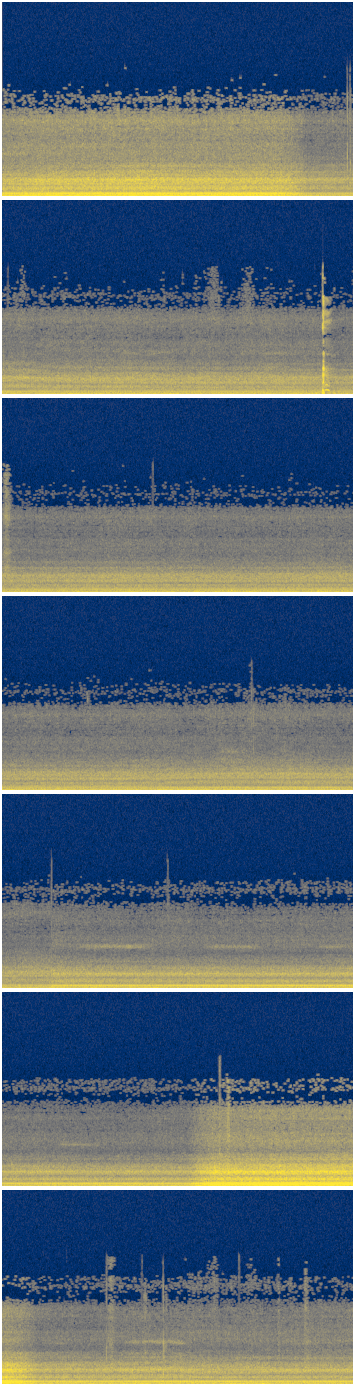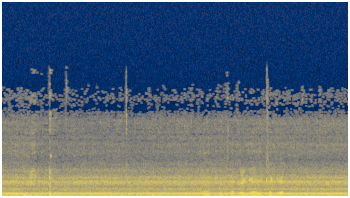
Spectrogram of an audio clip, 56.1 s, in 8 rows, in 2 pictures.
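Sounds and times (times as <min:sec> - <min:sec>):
car engine idling: 0:44.2 - 0:54.7.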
